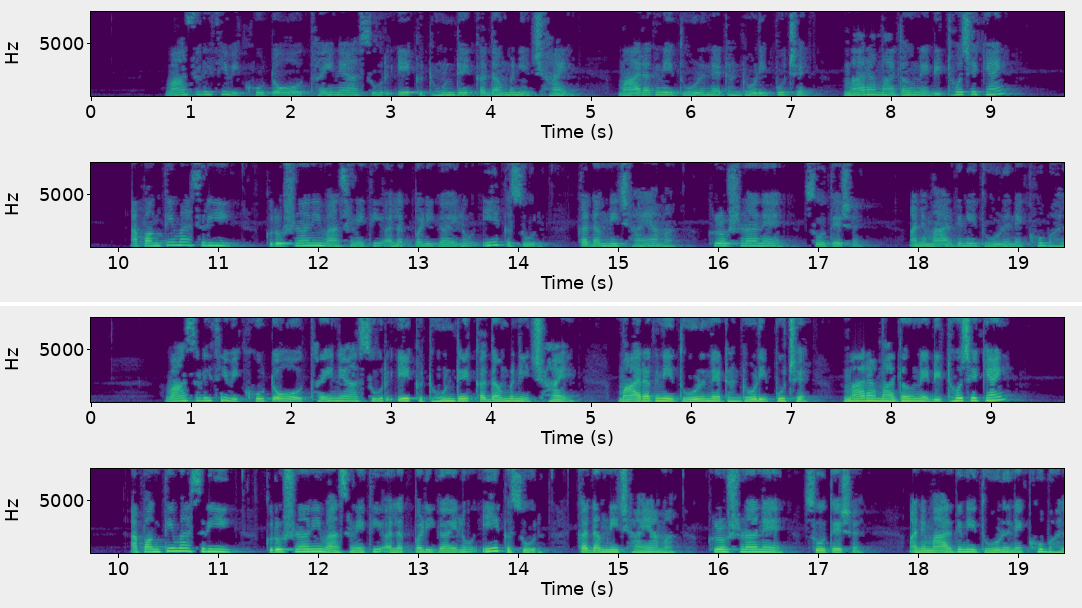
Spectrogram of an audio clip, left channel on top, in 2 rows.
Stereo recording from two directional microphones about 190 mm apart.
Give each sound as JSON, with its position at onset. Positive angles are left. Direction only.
{"t": 0.7, "sound": "a woman's voice", "side_deg": -40}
